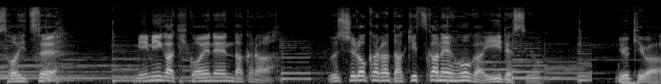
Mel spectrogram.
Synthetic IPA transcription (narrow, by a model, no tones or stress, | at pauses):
so̞it͡sɨ | mʲimʲiɡakʲi̥ko̞e̞nẽ̞nd̪akaɾa̰ɯ̟ɕiɾo̞kaɾad̪akʲit͡sɨ̥kaneɦo̞ːɡa̰iːd̪e̞sɨjo̞̰ | jɯ̟kʲiβa̰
